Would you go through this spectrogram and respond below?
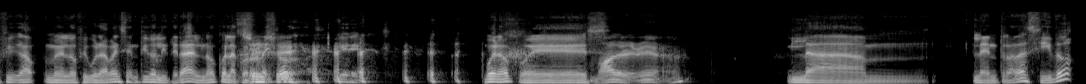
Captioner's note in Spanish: risas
